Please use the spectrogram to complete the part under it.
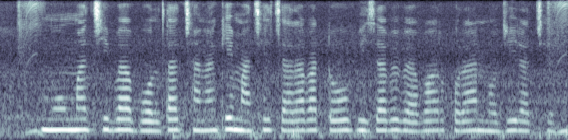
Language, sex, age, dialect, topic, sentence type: Bengali, female, 18-24, Western, agriculture, statement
